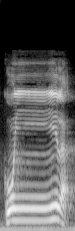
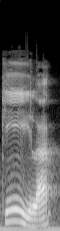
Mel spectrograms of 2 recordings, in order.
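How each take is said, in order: First: The first vowel is rounded, moving from u to i. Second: The first vowel is a plain unrounded i. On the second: "seperti biasa yang kita sering baca"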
